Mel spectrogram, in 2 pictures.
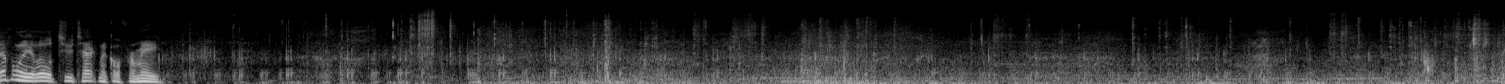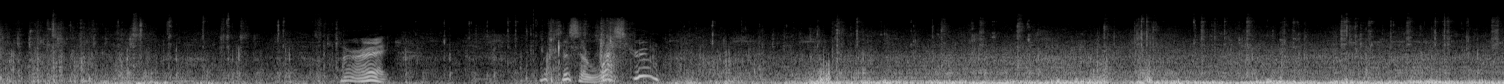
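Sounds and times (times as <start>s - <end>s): bike clicks and rattles: 0.0s - 30.0s
tyres rumbling over dirt: 0.0s - 30.0s.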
